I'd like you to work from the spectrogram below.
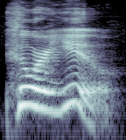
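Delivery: mock challenge. Rave to a stranger with fruit, challenging. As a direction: demand to know who they are.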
